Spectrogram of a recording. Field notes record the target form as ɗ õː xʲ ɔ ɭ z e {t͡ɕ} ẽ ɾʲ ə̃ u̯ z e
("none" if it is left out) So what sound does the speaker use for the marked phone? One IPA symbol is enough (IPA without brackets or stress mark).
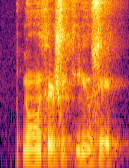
kʲ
